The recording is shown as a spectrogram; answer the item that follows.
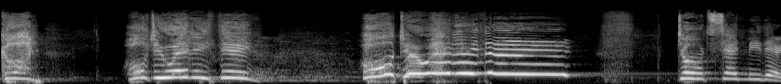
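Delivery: very high, loud, tearful crying plea. Recalling waking from a night terror about hell, retelling own tearful plea. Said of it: "I'm just like crying".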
